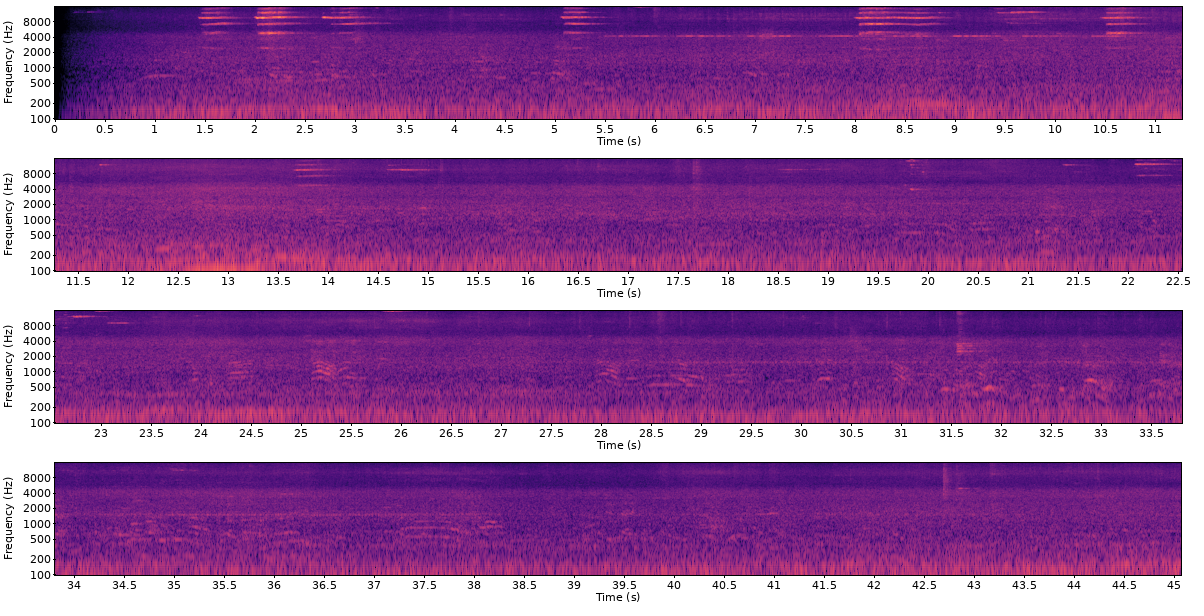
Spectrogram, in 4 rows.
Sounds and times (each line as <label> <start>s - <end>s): traffic sound 0.1s - 45.0s
Cries of street vendors 28.7s - 38.7s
